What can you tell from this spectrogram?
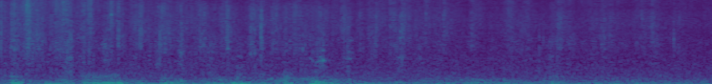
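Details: A herd of wild boar foraging for food in Casentinesi Forests National Park, Italy, caught on a trail camera: low, soft grunts come in short bursts over rustling and crackling in the undergrowth.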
